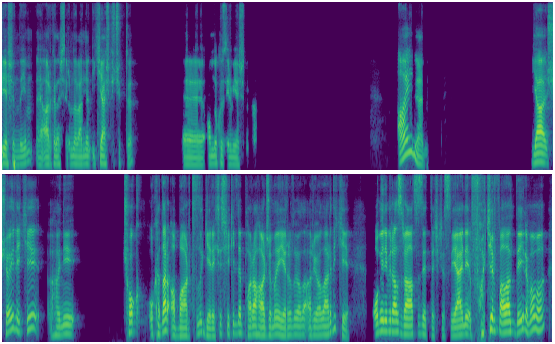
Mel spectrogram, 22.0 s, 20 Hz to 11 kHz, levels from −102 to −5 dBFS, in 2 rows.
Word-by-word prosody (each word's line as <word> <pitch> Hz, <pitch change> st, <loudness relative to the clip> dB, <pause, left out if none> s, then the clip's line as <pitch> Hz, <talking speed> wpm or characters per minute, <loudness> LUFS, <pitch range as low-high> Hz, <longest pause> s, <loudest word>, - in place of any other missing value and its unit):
yaşındayım. 110 Hz, +4 st, -5 dB
Eee, -, -, -11 dB
arkadaşlarım 105 Hz, +2 st, -5 dB
da 105 Hz, -, -5 dB
benden 105 Hz, +1 st, -5 dB
2 -, -, -6 dB
yaş -, -, 0 dB
küçüktü. -, -, -11 dB, 1.0 s
Eee, 95 Hz, -1 st, -4 dB
19-20 110 Hz, -2 st, -8 dB
yaşında. 95 Hz, -, -11 dB, 2.8 s
Aynen. 215 Hz, -, 0 dB, 2.0 s
Ya, 125 Hz, +1 st, +5 dB
şöyle 170 Hz, -, -1 dB
ki, 200 Hz, -, -2 dB, 0.2 s
hani, 120 Hz, +3 st, -4 dB, 0.9 s
çok, -, -, -1 dB
o -, -, -5 dB
kadar -, -, +5 dB
abartılı, 110 Hz, +7 st, 0 dB
gereksiz 110 Hz, 0 st, -2 dB
şekilde 140 Hz, +1 st, -3 dB
para 125 Hz, -2 st, +1 dB
harcamaya 115 Hz, +2 st, +1 dB
yer 110 Hz, -1 st, +1 dB
alıyola 120 Hz, +1 st, -4 dB
arıyorlardı 120 Hz, -, -2 dB
ki, -, -, -6 dB, 0.5 s
o 140 Hz, +3 st, +1 dB
beni 170 Hz, -1 st, +5 dB
biraz 160 Hz, -5 st, +5 dB
rahatsız 125 Hz, +1 st, +5 dB
etti 120 Hz, -4 st, -5 dB
açıkçası. 105 Hz, +1 st, -3 dB
Yani, 120 Hz, +4 st, +5 dB
fakir 180 Hz, +7 st, +2 dB
falan 155 Hz, -2 st, +5 dB
değilim 160 Hz, +1 st, +2 dB
ama, 190 Hz, +1 st, +2 dB
120 Hz, 105 wpm, -27 LUFS, 110-145 Hz, 2.8 s, Ya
